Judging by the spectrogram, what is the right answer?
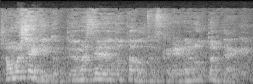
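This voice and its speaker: A young man playing a hot-tempered rustic father who scolds and threatens in rapid bursts. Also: high voice, very animated, slight background noise. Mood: furious. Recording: echoey room, voice from far off.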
